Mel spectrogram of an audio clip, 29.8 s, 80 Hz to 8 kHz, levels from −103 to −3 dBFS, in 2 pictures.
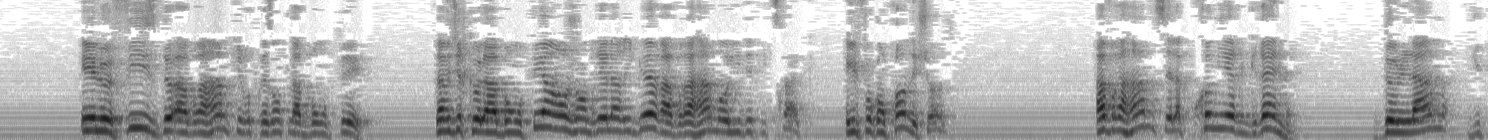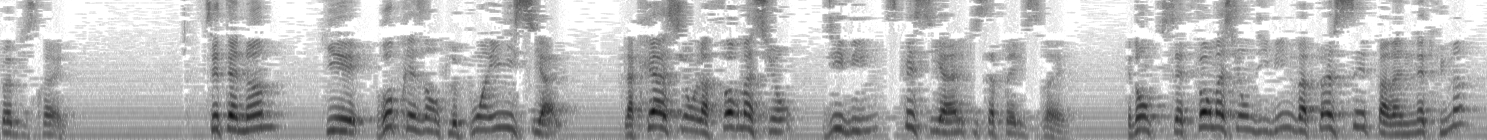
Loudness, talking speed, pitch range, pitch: -27 LUFS, 140 wpm, 195-255 Hz, 220 Hz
